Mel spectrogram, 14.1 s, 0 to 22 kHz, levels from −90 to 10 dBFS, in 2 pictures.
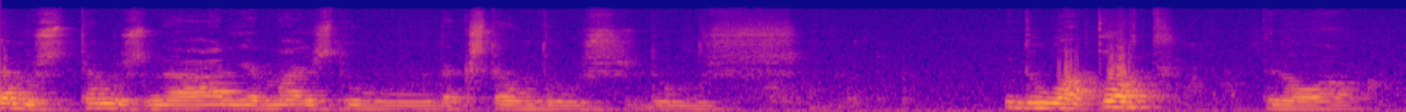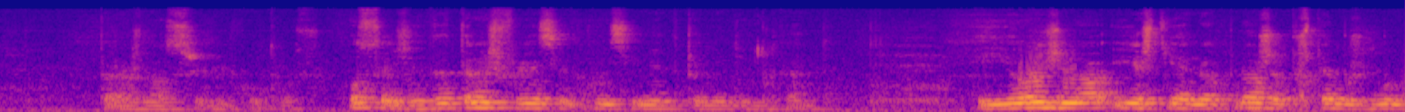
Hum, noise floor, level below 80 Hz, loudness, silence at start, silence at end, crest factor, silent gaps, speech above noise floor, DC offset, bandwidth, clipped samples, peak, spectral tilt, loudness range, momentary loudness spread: none; -49 dBFS; -56 dBFS; -24 LUFS; 0 s; 0 s; 16 dB; none; 25 dB; under 0.1%; 16 kHz; under 0.1%; -10 dBFS; -5.5 dB/octave; 8 LU; 21 LU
